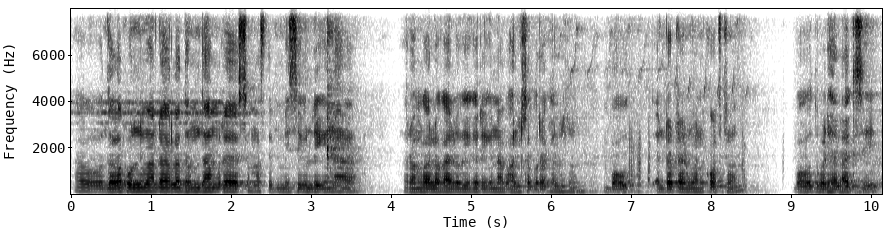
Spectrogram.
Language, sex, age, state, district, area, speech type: Odia, male, 30-45, Odisha, Subarnapur, urban, spontaneous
